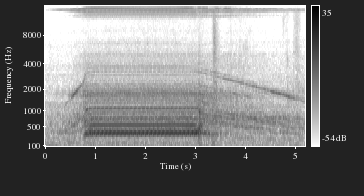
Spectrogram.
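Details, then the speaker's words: Onewheel Plus hub motor after fixing a rattle/squeak, tire spun with board off: clean, steady electric whine rising, holding, winding down smoothly, no grinding or clicking; noise fixed. "I was also able to hear it if I turned it off. Where am I? And just spun the tire. So it sounds a lot better now."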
